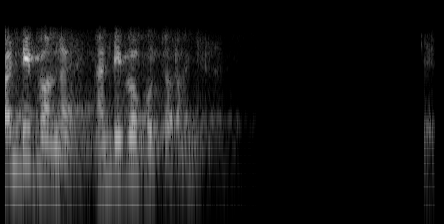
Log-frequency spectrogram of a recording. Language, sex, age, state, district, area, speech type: Tamil, male, 45-60, Tamil Nadu, Nilgiris, urban, conversation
